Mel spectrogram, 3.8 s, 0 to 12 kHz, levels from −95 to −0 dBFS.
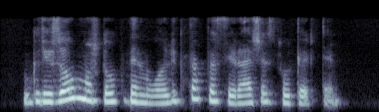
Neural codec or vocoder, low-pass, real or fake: codec, 16 kHz, 1.1 kbps, Voila-Tokenizer; 7.2 kHz; fake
